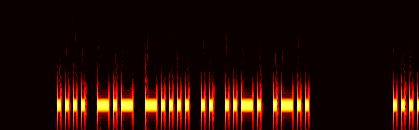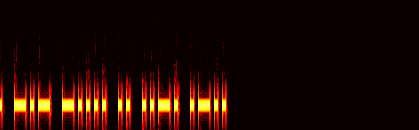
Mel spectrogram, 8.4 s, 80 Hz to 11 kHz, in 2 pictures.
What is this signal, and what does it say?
Morse code, heard as a keyed tone, about 30 wpm, 700 Hz. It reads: HK6IFL HK6IFL
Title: DXCC-100 Call Signs - 6 Characters - Repeated 2x - 30wpm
